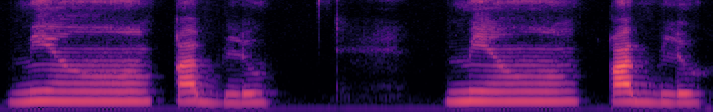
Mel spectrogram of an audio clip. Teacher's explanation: Here in the word min qablu, after noon sakin you see the letter kaf is there. So kaf is from the ikhfa letters, we hide the noon sound.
